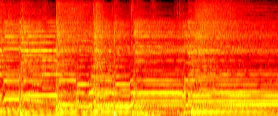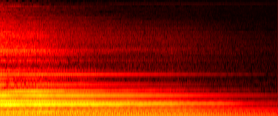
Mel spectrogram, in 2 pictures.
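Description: End of a guitar-led country-rock song: the band plays its last bars, then strikes a final chord about three seconds in that rings on and slowly fades away.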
